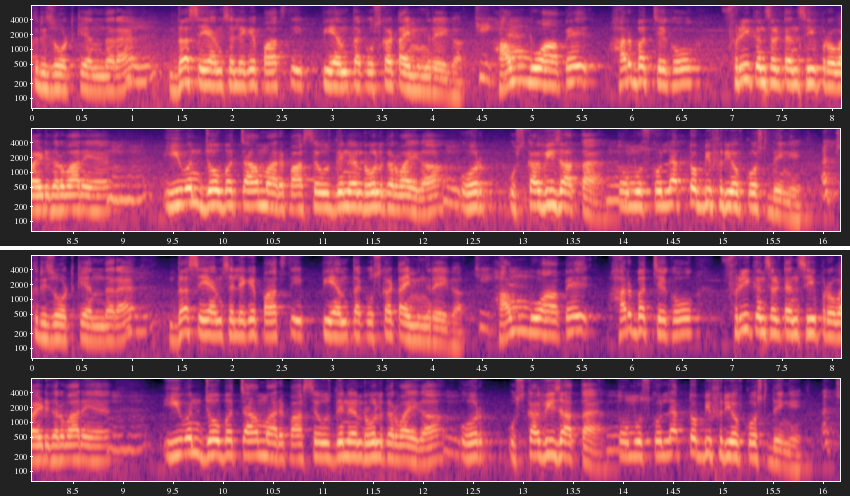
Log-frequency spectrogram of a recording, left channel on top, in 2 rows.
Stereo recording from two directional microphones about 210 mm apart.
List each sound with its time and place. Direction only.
0.0 s a man's voice: 40° right (ahead or behind)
